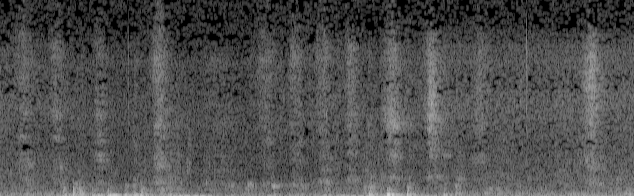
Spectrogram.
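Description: Breath blown in puffs onto a glowing charred punk wood ember in a nest of wood shavings to coax it into flame, in two spells: about a second in and again around four seconds, with a few small crackles.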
